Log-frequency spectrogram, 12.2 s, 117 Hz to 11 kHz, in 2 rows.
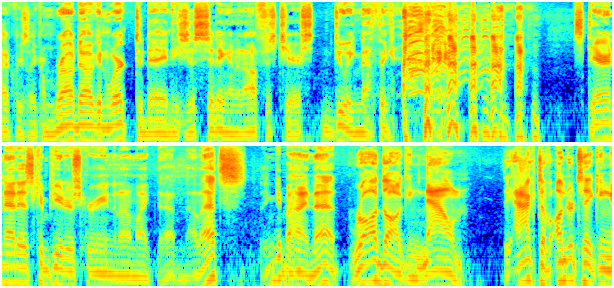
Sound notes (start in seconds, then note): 4.0 laughing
